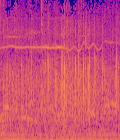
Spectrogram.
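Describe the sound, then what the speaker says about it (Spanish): Faint, steady crowd applause at an official May Day rally in Nicaragua, heard from a distance as a continuous wash of clapping with a steady hum underneath. "Un aplauso para Oscar Felipe Ordóñez Herrera."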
